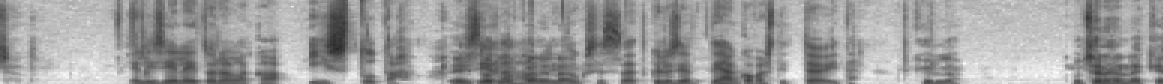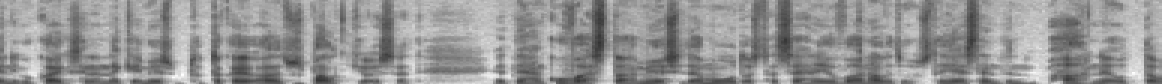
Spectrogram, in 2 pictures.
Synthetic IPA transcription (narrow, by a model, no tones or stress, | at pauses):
selt̪ | elisieleit̪odelːɑkɑ̰ː | ist̪ut̪ɑeit̪olelːlːɑhɑːlnetnæ̰uksesːɑet̪kylsielt̪t̪ehæŋkoʋɑst̪it̪tø̰it̪æ̥ | kylːæ | mut̪senhænnækeːniːŋkukɑiksenhænækeːmyøst̪ot̪ːɑkɑihɑlːˑit̪uspɑlkːio̰isːɑet̪ | et̪nehæŋkuʋɑst̪ɑːmyøssit̪æmuːt̪ost̪ɑet̪sehæneioʋʋɑːnhɑlːˑit̪ukse̥st̪ɑjæst̪ænt̪ːenɑhnḛut̪ːɑ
